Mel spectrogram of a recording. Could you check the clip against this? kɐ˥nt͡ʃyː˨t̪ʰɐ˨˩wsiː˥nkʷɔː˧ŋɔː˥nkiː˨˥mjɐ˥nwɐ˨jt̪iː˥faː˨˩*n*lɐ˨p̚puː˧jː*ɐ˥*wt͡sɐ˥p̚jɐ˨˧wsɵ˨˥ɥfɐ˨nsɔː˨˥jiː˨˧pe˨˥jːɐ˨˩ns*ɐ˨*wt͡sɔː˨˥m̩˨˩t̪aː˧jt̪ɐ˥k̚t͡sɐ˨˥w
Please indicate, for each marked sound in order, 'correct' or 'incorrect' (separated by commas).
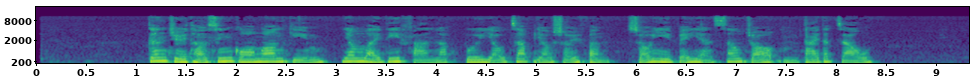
correct, incorrect, incorrect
